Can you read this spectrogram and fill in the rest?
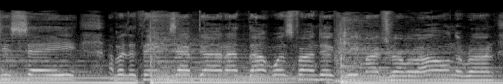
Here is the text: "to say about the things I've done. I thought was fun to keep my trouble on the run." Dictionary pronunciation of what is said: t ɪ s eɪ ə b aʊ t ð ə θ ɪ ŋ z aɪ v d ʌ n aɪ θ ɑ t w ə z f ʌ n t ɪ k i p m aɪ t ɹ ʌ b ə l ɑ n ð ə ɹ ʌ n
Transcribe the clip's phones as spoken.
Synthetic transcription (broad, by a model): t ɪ s eɪ ə b aʊ t ð ə θ ɪ ŋ z aɪ v d ʌ n aɪ θ ɑ t w ə z f ʌ n t ɪ k i p m aɪ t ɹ ʌ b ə l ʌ n ð ə ɹ ʌ n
